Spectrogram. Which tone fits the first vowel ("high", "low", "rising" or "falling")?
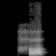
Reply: rising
